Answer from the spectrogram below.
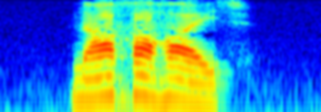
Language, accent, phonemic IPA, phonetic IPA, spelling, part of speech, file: Armenian, Eastern Armenian, /nɑχɑˈhɑjɾ/, [nɑχɑhɑ́jɾ], նախահայր, noun, Hy-նախահայր.ogg
- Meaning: patriarch, ancestor, forefather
